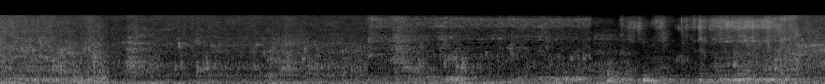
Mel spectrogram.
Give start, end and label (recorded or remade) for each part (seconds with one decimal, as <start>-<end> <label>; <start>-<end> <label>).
0.0-3.8 remade; 3.8-5.8 recorded; 5.8-8.3 remade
